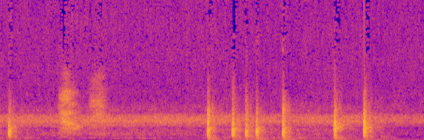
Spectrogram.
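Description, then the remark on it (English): Knocking on a door: one sharp knock, a pause, then a quick burst of four raps followed by three more spaced knocks, crisp with no one speaking. “Someone knocked, Edith. Open the door.”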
